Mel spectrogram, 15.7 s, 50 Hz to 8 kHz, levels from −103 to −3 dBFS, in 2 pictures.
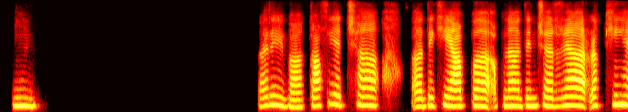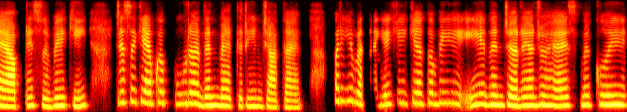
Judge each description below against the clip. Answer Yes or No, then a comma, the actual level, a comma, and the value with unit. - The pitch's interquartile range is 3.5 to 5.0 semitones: No, average, 3.0 semitones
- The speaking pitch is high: Yes, high, 230 Hz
